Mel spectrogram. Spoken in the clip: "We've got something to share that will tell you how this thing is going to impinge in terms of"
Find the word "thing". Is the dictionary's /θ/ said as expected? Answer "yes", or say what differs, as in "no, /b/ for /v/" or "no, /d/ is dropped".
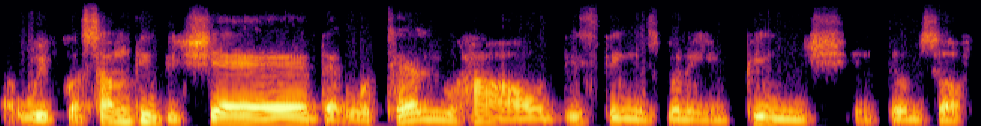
no, /t/ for /θ/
